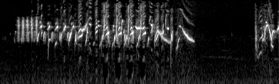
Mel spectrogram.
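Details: Goldfinch singing a fast twittering phrase that opens with a rapid buzzy trill, runs into jumbled tinkling notes and ends in a falling slur, then resumes briefly after a short silence.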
